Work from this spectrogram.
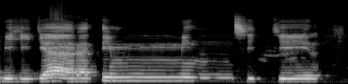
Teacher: bunyi tin ini dengan mim sehingga bunyinya adalah tim, bukan tin lagi, bukan n. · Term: idgham bigunnah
